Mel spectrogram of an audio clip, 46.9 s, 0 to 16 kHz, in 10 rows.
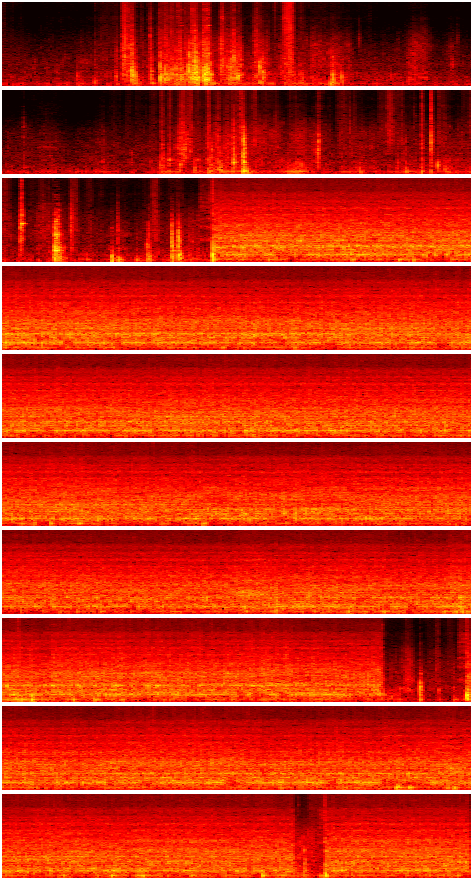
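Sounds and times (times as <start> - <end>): blowtorch hissing: 11.4 - 36.7, 37.4 - 46.9.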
